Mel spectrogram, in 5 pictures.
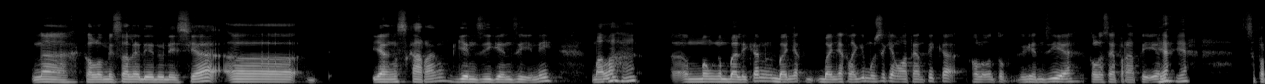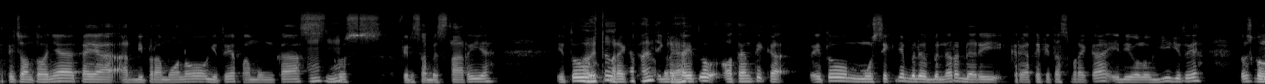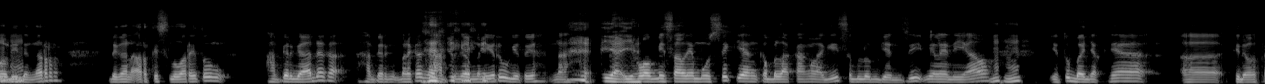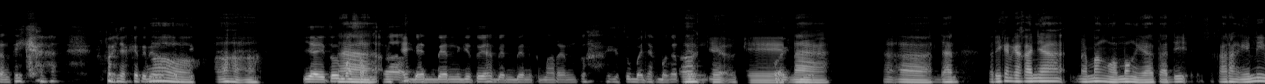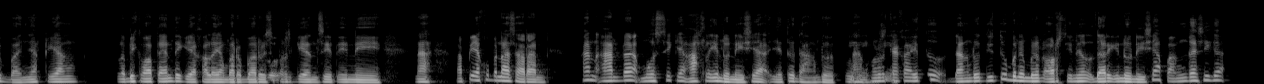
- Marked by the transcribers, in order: swallow; laugh; tapping; laughing while speaking: "otentik Kak, banyaknya tidak otentik"; in English: "flight jet"
- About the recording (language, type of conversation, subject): Indonesian, podcast, Apa yang membuat sebuah karya terasa otentik menurutmu?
